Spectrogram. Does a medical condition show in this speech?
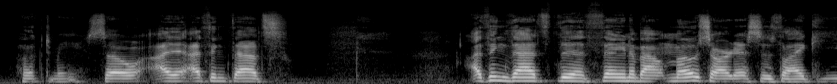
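Yes: cerebral palsy; from birth.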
